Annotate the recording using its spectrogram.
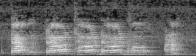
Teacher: ट, ठ, ड, ढ, ण। इनको बोलने में जीव की नोक पलट के ऊपर कठोर तालु से लगती है, मूर्धा से लगती है, इसलिए इसे मूर्धन्य स्वर कहते हैं। · यहाँ जीभ जब मूर्धा से टकराती है तो मूर्धन्य स्वर निकलता है।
